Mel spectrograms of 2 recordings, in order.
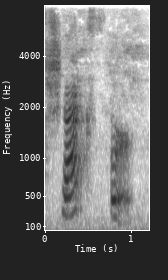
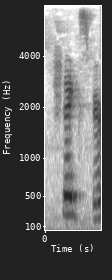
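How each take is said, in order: First: The first vowel is a short A sound. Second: The first vowel is a long A sound. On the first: This is the original way of saying the name. The speaker calls it right. "It was pronounced Shaxper. ... emphasize the short A" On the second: This is the modern way of saying the name. The speaker calls it wrong. "it wasn't pronounced like Shakespeare"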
